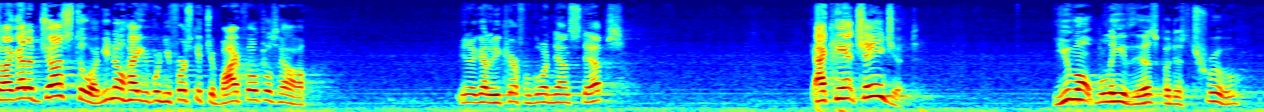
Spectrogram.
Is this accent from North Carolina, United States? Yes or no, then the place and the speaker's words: yes; North Carolina, United States; Growing up in North Carolina, divorce was a word you very rarely heard. And if you did hear it, it was whispered in secret. And then we moved to Florida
